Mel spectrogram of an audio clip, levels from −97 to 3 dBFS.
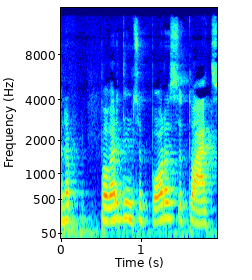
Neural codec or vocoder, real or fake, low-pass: vocoder, 44.1 kHz, 128 mel bands every 256 samples, BigVGAN v2; fake; 14.4 kHz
